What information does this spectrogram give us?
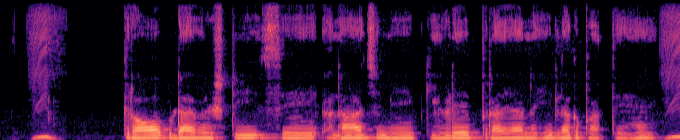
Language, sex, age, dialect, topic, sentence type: Hindi, male, 25-30, Awadhi Bundeli, agriculture, statement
